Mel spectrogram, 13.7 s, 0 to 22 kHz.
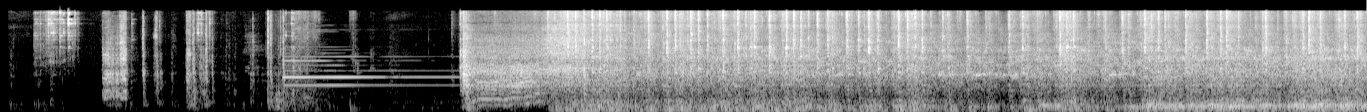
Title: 1990 Jaguar xj-s severe misfire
